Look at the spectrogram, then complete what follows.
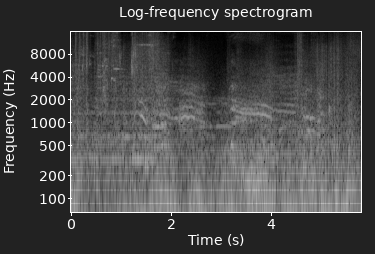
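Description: Film action soundtrack: an orchestral score with gliding tones, cut through by several sharp crashing impacts.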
